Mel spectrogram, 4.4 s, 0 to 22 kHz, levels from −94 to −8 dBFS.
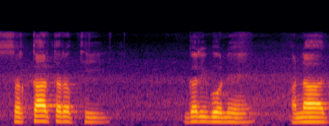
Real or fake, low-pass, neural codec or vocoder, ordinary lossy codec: real; none; none; none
